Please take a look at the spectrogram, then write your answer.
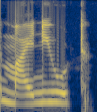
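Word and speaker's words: minute: वो जो है ना स्मॉल के लिए इस्तेमाल करेंगे इस लब्स को तो बोलेंगे माइन्यूट माइन्यूट देखिए कितना डिफरेंस है ना जब हम इसे स्पेलिंग एक ही है लेकिन अगर हम किसी स्मॉल चीज के लिए इस्तेमाल करेंगे तो उसको हम कैसे प्रोनाउंस करेंगे माइन्यूट माइन्यूट ठीक है लेकिन टाइम के लिए तो मिनट हो जाएगा ठीक है जी तो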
